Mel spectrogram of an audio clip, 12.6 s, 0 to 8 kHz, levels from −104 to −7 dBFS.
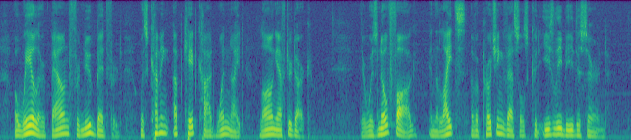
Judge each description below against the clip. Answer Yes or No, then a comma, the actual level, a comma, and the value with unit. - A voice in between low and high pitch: No, low, 110 Hz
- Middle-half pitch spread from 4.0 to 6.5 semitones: Yes, average, 4.7 semitones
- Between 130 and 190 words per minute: Yes, average, 145 wpm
